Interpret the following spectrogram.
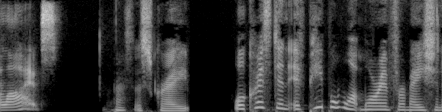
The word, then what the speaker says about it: Christin: Christen dcom and my parents spelled my name funny um when I was a little girl they wanted to make sure it had Christ in it so that's how my name is spelled Christ in c h r i s t i n Christen just like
